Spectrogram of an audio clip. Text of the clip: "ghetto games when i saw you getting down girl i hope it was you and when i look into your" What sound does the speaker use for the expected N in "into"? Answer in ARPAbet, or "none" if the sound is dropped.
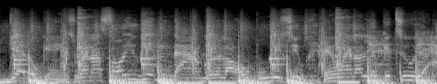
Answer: none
